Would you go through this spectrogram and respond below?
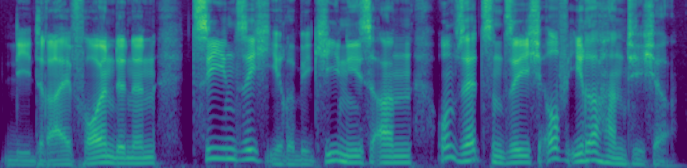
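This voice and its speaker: Low-voiced man narrating with lively swings. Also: slow pace, no echo, studio quality. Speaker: narrator of stories for language learners. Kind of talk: scripted storybook narration for learners.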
